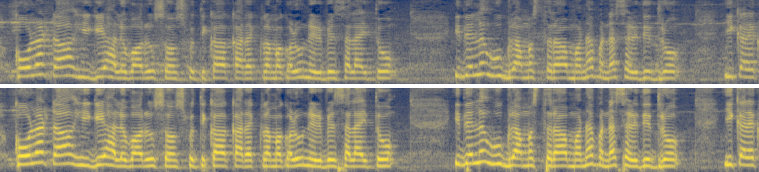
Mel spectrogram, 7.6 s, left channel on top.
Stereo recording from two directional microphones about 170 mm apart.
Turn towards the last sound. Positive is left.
turn(degrees=-50)  # may be behind; listen again after turning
